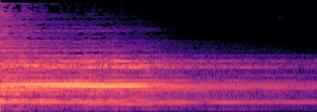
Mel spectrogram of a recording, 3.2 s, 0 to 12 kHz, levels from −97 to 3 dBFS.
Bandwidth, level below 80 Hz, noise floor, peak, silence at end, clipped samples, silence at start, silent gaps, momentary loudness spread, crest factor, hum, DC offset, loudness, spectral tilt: 11 kHz; -68 dBFS; -40 dBFS; -6 dBFS; 0 s; under 0.1%; 0 s; none; 22 LU; 14 dB; none; under 0.1%; -18 LUFS; -3.5 dB/octave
